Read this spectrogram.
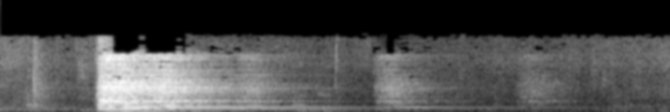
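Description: A bass clarinet plays a loud long note that slowly fades.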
